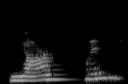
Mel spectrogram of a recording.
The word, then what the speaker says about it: Narwin: Narwin, am I going to pronounce that correctly?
